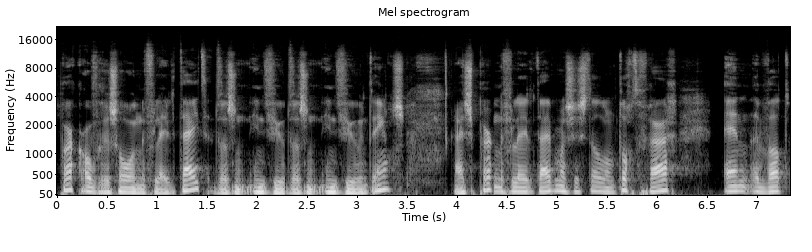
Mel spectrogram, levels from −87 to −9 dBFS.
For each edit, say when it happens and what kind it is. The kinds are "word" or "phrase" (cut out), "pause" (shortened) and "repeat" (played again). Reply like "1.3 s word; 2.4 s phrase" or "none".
2.3 s repeat; 4.4 s word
